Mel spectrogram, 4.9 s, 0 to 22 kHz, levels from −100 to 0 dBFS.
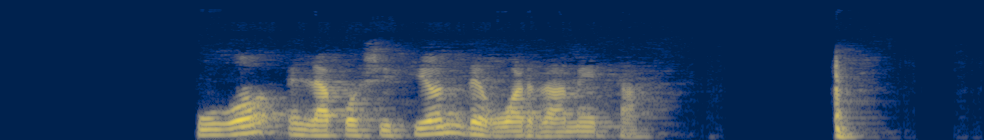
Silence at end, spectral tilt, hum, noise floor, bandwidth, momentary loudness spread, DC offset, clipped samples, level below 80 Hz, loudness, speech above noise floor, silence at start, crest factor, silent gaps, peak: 0.65 s; -9.5 dB/octave; none; under -90 dBFS; 5.2 kHz; 14 LU; under 0.1%; under 0.1%; -68 dBFS; -22 LUFS; over 69 dB; 1 s; 20 dB; 3.63-4.15 s; -4 dBFS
